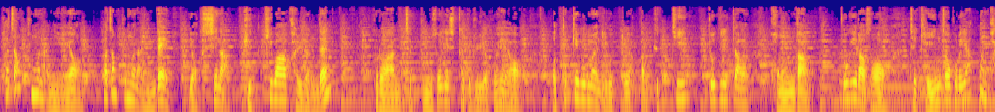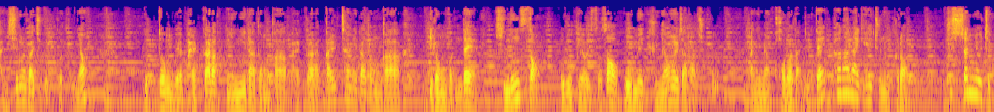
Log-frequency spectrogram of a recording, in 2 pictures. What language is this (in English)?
Korean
